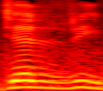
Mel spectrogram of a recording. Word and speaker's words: جری: تو نمبر 1 ہے جری. تو ادھر آپ دیکھیں جری، جیم زبر جر زیریا ساکن ری، جری بولیں گے تو اعراب آٹومیٹیکلی ٹھیک ہو جائیں گے.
